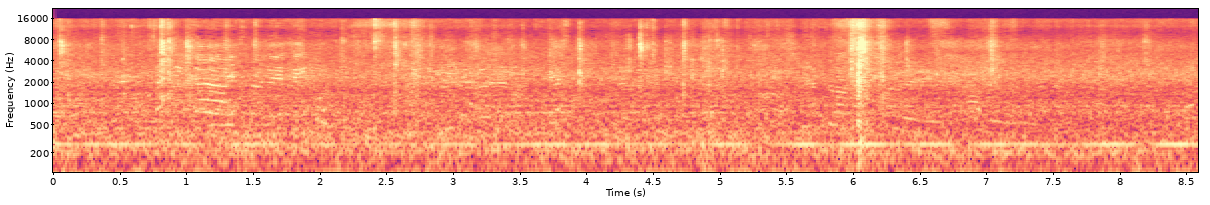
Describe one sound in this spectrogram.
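Refrigerated display cases hum steadily.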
